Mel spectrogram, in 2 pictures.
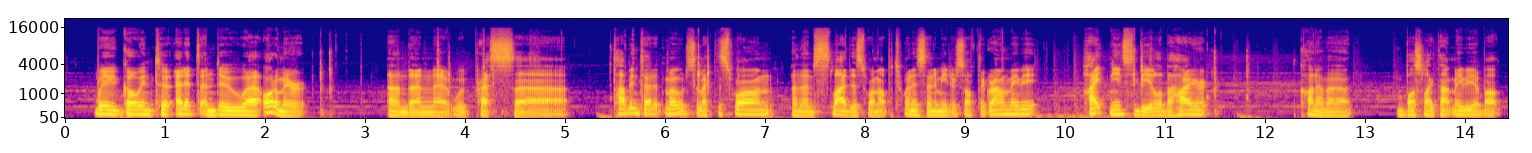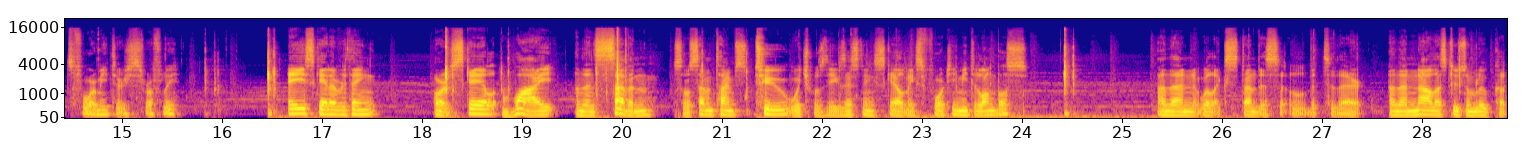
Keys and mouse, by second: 2.5 Tab, 2.7 click, 3.7 KP_1, 4.1 KP_3, 4.9-5.2 drag, 6.3 KP_1, 6.6 KP_3, 7.8-9.3 drag, 9.6 middle drag, 10.6 KP_3, 11.5 shift+middle drag, 12.4-14.7 drag, 15.2 middle drag, 15.8 3, 16.0 click, 16.4 a, 16.9 middle drag, 18.2 s, 20.9 shift+middle drag, 21.7 middle click, 22.2 click, 23.2 KP_1, 23.6 KP_3, 24.4 KP_1, 26.2 click, 27.1 middle click, 28.2 KP_3.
